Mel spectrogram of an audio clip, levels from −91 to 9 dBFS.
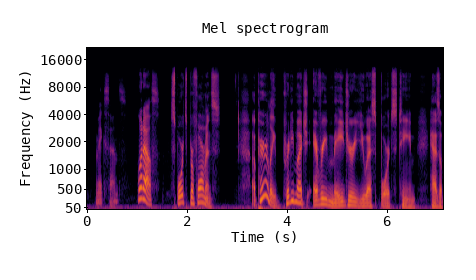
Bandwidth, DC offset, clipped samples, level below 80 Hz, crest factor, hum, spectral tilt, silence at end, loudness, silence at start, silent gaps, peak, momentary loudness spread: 13.5 kHz; under 0.1%; under 0.1%; -44 dBFS; 22 dB; none; -5.5 dB/octave; 0 s; -28 LUFS; 0.2 s; none; -8 dBFS; 17 LU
